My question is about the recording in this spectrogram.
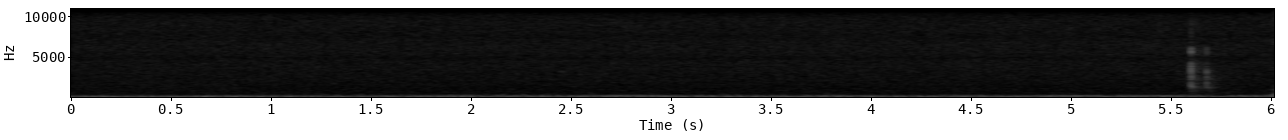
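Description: Low, steady background rumble of room tone, with a faint short click near the end.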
